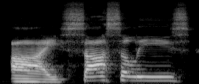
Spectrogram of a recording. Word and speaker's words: isosceles: tick marks okay and we call it an isosceles triangle say with me I saw Sally's triangle you sort of pronounced it like an eyeball I saw Sally's triangle say one more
